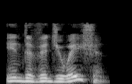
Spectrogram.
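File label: "individuation", British English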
